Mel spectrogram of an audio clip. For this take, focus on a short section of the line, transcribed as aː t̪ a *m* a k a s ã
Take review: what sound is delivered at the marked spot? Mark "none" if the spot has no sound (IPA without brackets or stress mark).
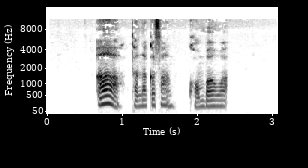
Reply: n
